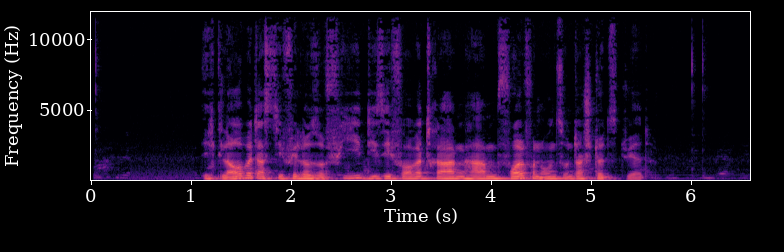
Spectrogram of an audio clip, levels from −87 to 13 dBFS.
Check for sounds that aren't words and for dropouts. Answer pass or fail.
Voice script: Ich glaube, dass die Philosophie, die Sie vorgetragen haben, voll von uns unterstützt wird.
pass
